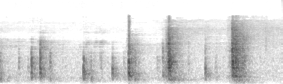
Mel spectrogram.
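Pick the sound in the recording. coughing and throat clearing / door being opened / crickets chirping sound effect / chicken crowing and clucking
door being opened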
